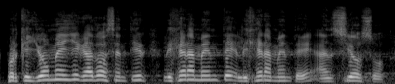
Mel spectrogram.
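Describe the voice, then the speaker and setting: A Mexican man preaching a sermon from the pulpit, his voice pitched high for a man. He speaks conversationally and keeps turning to the congregation with rhetorical questions. Long reverb trails each phrase, as if he is recorded in a large church hall. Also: a little fast. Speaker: pastor.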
